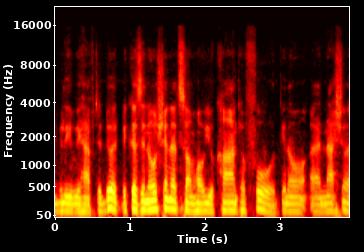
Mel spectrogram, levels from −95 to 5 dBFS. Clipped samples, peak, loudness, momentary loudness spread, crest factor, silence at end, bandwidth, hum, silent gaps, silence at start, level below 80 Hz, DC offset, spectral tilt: under 0.1%; -4 dBFS; -23 LUFS; 9 LU; 18 dB; 0 s; 12.5 kHz; none; none; 0 s; -50 dBFS; under 0.1%; -7.5 dB/octave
